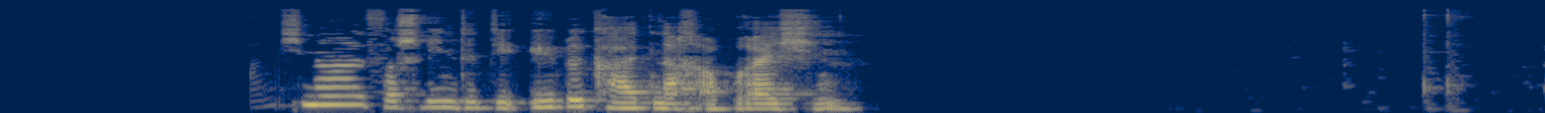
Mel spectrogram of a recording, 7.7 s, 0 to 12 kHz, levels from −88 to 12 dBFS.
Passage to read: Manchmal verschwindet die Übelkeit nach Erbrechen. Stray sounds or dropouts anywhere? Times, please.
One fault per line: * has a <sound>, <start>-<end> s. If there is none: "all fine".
all fine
